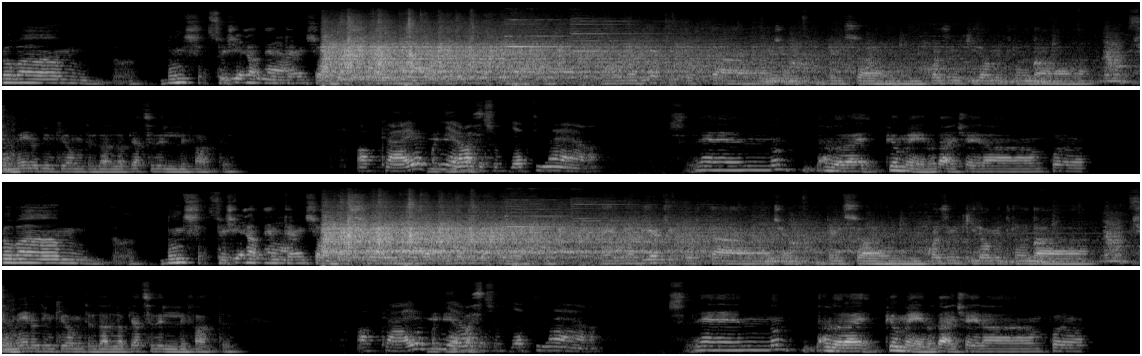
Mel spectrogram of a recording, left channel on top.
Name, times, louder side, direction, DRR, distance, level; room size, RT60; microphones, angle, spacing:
voice 1, 0.0-11.0 11.3-13.8 15.6-16.2 18.0-22.2, right 3 dB, 50° right, 0.6 m, -34 dB
voice 2, 2.2-2.9 14.9-17.4, left 3 dB, 50° left, 0.7 m, -34 dB
sound 1, 3.2-9.8, right 1 dB, 20° left, 0.9 m, -27 dB
sound 2, 4.9-11.5, left 3 dB, 5° left, 0.3 m, -37 dB
2.5 x 2.1 x 2.7 m
head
